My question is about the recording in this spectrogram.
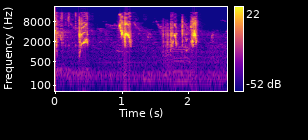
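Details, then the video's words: Budgerigar contact calls: a few short, sharp chirps in three quick bursts separated by brief pauses, with a faint low hum underneath. "Voz decomunicación.de loro australiano /sonido de llamada de periquito / se sentirá feliz"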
